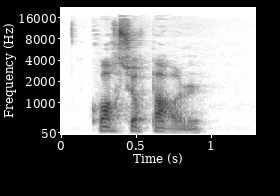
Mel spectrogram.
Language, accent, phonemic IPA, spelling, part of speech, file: French, France, /kʁwaʁ syʁ pa.ʁɔl/, croire sur parole, verb, LL-Q150 (fra)-croire sur parole.wav
- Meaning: to take someone's word for it, to take someone at their word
